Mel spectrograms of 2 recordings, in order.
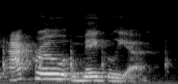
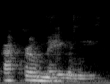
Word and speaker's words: acromegaly: Acromegaly. Yes, so that's how you spell it. Sorry, acromegalia. Megaly. Acromegaly. I was saying it wrong.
